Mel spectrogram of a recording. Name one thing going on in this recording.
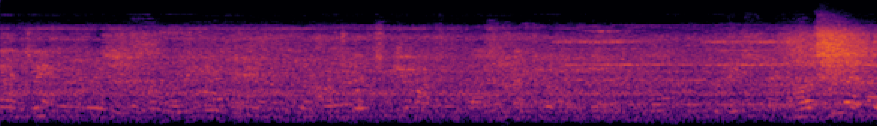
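A train hums steadily.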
